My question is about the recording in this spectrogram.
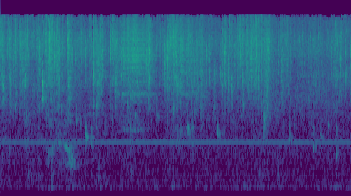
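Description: Kitchen faucet running steadily into a sink, the stream splashing over a carrot being rinsed under it.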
